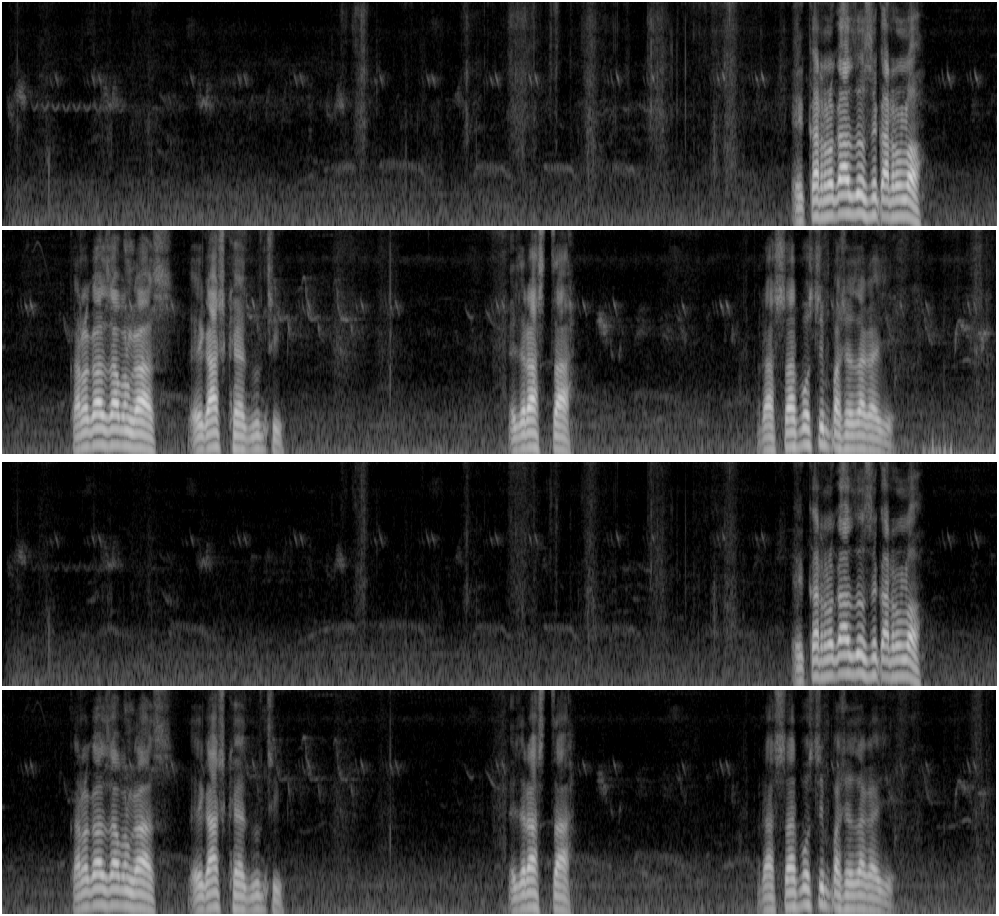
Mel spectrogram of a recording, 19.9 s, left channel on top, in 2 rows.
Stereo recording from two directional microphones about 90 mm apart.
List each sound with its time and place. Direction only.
7.9 s speech: 20° left (ahead or behind)
10.6 s speech: 15° left (ahead or behind)
15.0 s speech: 5° left (ahead or behind)
17.5 s speech: centre (ahead or behind)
